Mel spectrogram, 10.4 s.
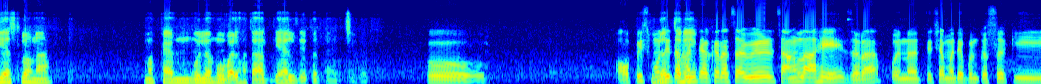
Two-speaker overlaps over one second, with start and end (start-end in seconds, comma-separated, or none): none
